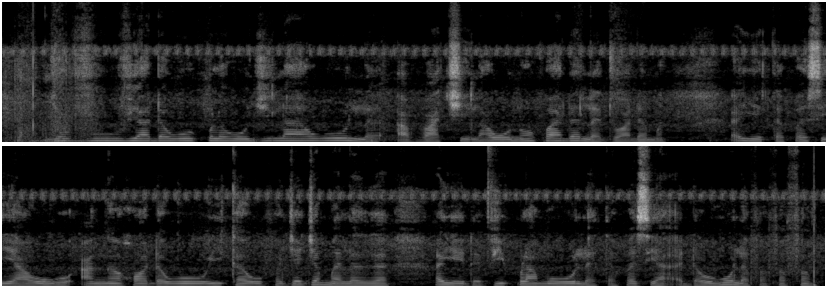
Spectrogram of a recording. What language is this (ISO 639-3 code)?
ewe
